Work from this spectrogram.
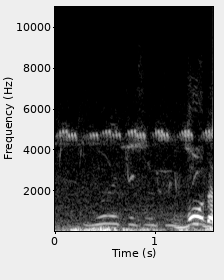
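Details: Crickets calling outdoors on a spring day in nature during a children's outing: a steady, high, thin chirping made of closely repeated pulses runs throughout, while children's and adults' voices talk over it.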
